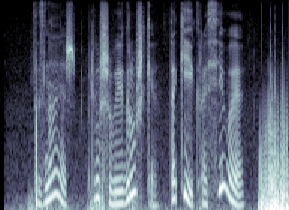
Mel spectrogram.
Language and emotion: Russian, positive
